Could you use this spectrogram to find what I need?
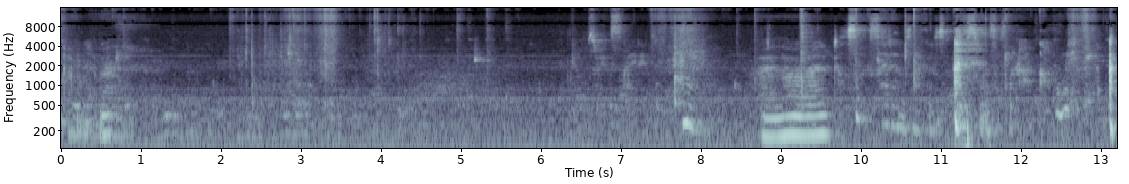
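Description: A middle-aged woman talks and laughs close by.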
